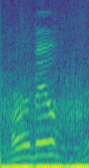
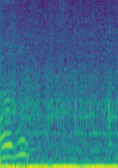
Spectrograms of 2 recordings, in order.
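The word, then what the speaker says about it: Maryville: If you live here, it's pronounced Merville. I don't know, Marvel. You just kind of slur it.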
